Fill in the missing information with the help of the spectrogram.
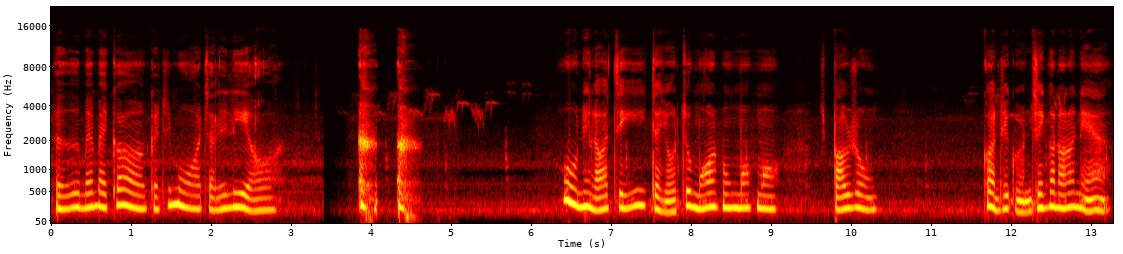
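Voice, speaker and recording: An actress voicing a woman in an animated family drama, in an amateur cartoon style. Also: a little high, takes it slowly, pauses often, breathy edge. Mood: conversational.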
